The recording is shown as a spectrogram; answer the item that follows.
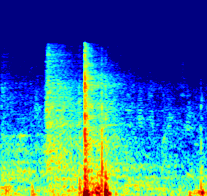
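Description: Microphone handling noise: a brief rustle, then a sharp knock about a second in, with a smaller knock right after, as a microphone is bumped while being set in the podium's cluster of microphones.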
